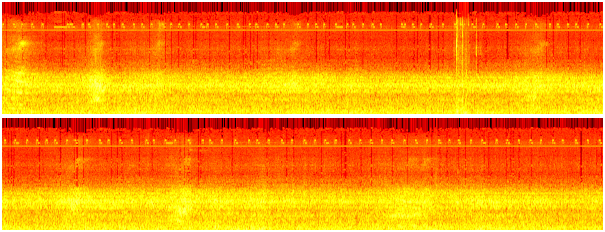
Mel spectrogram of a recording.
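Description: Tyres roll on a highway.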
